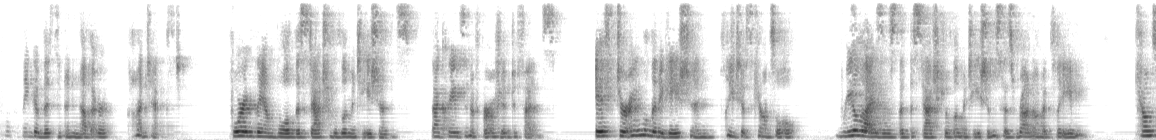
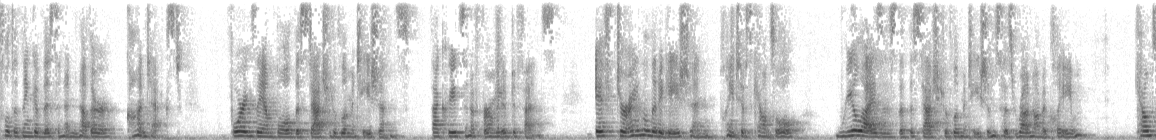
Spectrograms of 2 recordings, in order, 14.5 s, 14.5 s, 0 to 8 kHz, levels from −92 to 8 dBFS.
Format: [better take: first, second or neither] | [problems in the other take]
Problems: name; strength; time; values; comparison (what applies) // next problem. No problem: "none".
second | noise reduction (neural mask model DeepFilterNet 3)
